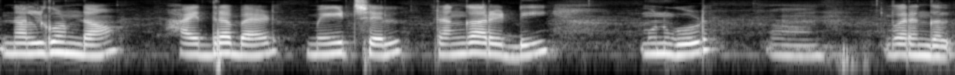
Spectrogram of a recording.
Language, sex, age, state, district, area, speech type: Telugu, female, 18-30, Telangana, Siddipet, urban, spontaneous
